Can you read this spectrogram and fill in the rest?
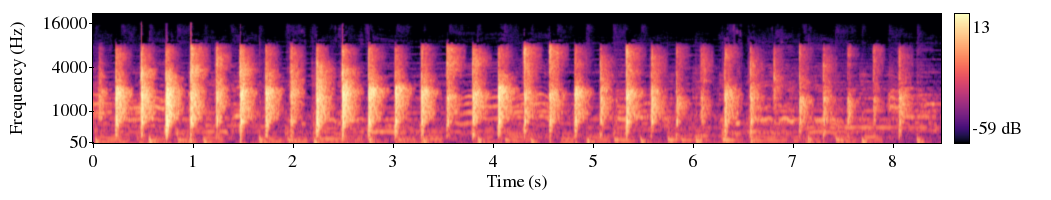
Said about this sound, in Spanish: Bueno, buena poesía, monito. Un aplauso, por favor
